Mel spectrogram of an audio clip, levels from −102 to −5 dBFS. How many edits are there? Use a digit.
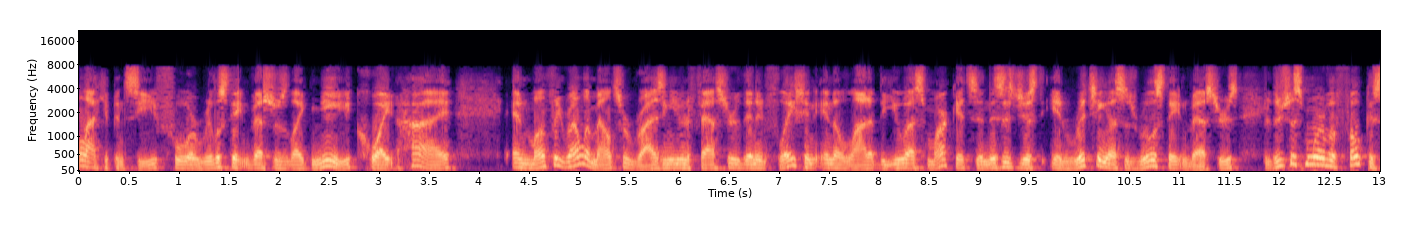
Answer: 1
